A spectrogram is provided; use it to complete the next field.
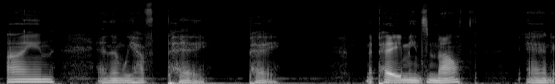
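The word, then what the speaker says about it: פ: Pei has a couple different sounds. You have a harder Pei, then you have a softer Fei, and then Pei is one of those 5 sophit letters that show up. If they show up at the end of a word, they change their sound.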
